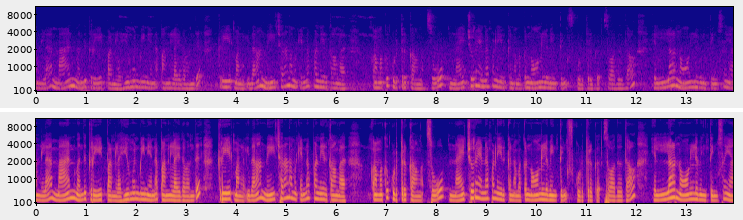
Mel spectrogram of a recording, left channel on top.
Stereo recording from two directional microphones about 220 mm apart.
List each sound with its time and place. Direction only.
0.1 s speech: 50° right (ahead or behind)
